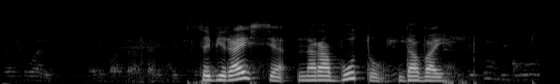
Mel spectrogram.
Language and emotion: Russian, neutral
